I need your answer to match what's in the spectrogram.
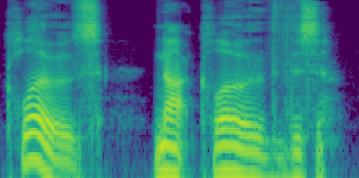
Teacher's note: like that that's why many people today wear clothes not clothes they don't pronounce the th sound in the word in fact that th sound largely disappeared from the word clothes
